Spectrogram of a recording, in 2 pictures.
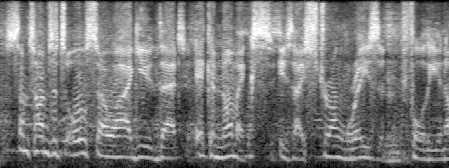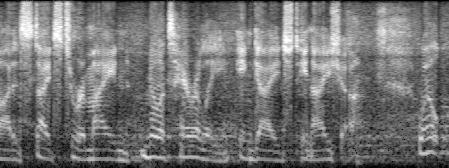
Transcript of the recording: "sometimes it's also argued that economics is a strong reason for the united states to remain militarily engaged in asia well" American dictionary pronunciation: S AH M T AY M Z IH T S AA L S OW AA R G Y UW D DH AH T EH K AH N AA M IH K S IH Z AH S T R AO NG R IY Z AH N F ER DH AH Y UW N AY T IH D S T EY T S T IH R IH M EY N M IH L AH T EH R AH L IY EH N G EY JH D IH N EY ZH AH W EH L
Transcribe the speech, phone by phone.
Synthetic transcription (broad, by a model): S AH M T AY M Z IH T S AA L S OW AA R G Y UW D DH AH T EH K AH N AA M IH K S IH Z AH S T R AO NG R IY Z AH N F ER DH AH Y UW N AY T IH D S T EY T S T IH R IH M EY N M IH L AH T EH R L IY EH N G EY JH D IH N EY ZH AH W EH L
